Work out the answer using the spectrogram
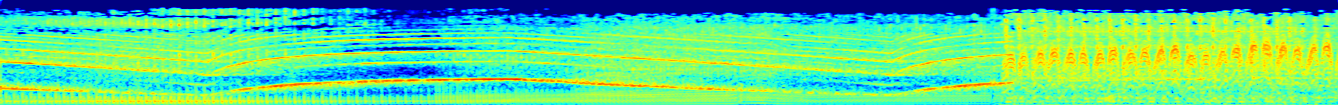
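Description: A wailing siren rising and falling slowly, over a low steady hum. About two-thirds of the way in it cuts off abruptly into a dense, fast scratchy rattle.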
